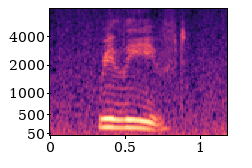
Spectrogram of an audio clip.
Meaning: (adjective) Experiencing or exhibiting relief; freed from stress or discomfort; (verb) simple past and past participle of relieve
- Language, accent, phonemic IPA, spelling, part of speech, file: English, US, /ɹɪˈliːvd/, relieved, adjective / verb, En-us-relieved.ogg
